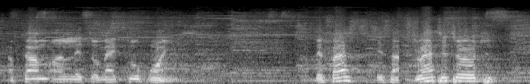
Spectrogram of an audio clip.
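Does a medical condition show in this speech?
No.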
